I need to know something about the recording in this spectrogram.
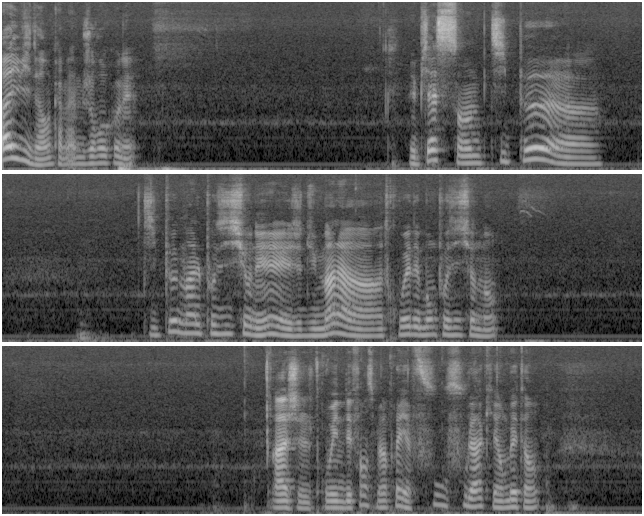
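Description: A man talks calmly and thoughtfully into a nearby microphone, with pauses.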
